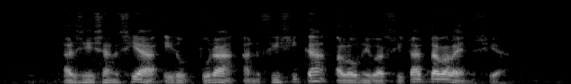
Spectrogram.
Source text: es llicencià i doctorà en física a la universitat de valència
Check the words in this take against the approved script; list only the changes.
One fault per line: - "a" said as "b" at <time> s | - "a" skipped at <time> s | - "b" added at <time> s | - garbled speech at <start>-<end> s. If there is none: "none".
none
